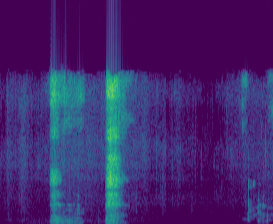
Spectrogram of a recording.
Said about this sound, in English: Yeah, there are the horses. Okay, good.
